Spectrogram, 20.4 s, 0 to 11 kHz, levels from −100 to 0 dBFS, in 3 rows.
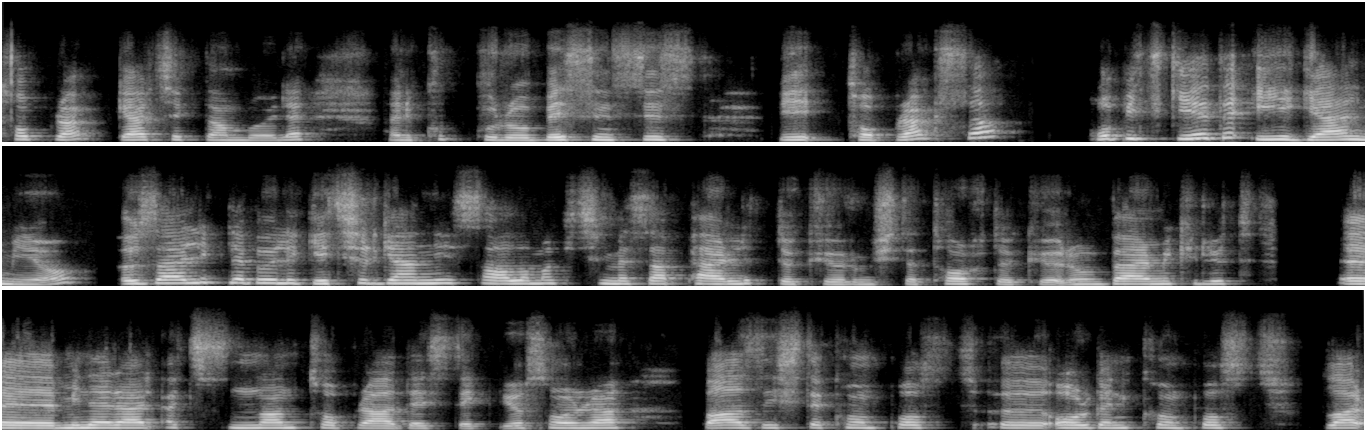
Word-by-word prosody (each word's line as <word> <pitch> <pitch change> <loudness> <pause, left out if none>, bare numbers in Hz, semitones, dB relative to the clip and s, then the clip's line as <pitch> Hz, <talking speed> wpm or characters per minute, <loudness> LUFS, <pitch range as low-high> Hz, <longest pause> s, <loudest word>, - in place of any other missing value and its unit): toprak 245 -2 -2
gerçekten, 220 -3 -1
böyle, 195 +6 -4 0.4
hani, 185 -1 -6
kupkuru 200 -7 -5
besinsiz 220 +2 0 0.4
bir 210 -1 -2
topraksa 260 - 0 0.5
o 265 +1 0
bitkiye 295 +2 +2
de 375 - +1
iyi 235 -2 +4
gelmiyor. 220 - +2 0.2
Özellikle, 270 +5 +3
böyle, 265 -2 +4
geçirgenliği 245 +2 +2
sağlamak 245 -1 +1
için 240 -2 -3
mesela 215 0 -1
perlit 220 +2 +1
döküyorum, 185 -2 -6
işte, 180 +1 -7
Torf 205 0 -1
döküyorum, 175 +2 -3
vermiculite, 210 +1 +1 0.5
eee, 205 -2 +6
mineral 215 +1 +4
açısından 215 -2 -1
toprağı 200 -4 -1
destekliyor. 180 0 -6
Sonra 205 +1 +1 0.3
bazı, 210 +1 +2
işte, 220 +1 -5
kompost, 215 0 -5
eee, 205 -2 0
organik 210 0 0
kompostlar 210 -1 -3
215 Hz, 110 wpm, -24 LUFS, 205-230 Hz, 0.5 s, eee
